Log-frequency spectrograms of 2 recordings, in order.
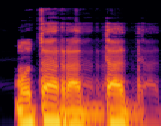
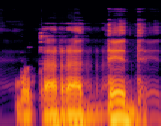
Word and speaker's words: متردد: سبق شروع کرتے ہیں۔ پہلا لفظ ہے متردد۔ یہ غلط تلفظ ہے، درست تلفظ ہے متردد۔ دوبارہ سنیے، متردد۔ بچوں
